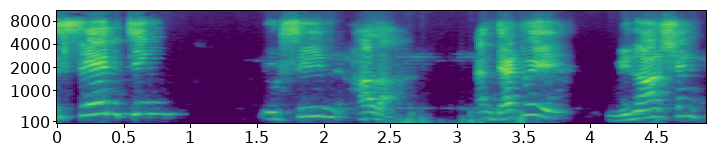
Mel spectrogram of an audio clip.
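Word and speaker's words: Xala: You can pronounce it as Zala, but it is Hala or Thala, by Osman Sembeh, where we see that the colonial power is replaced, but culturally nothing is replaced.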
